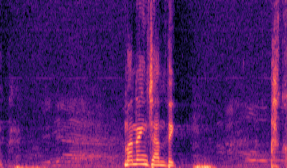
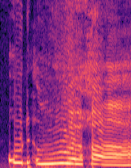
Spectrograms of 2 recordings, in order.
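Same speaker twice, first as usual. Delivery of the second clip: choked up; 4 dB louder, much slower than usual. Real, not acted. Overcome while speaking.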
